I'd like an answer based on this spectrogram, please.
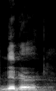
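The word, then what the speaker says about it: netjer: All you got to do is add that stroke line, and the flag that's pronounced NTR, knitter, just becomes, you still say netter, but it's literally the word God because you've added that stroke line.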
